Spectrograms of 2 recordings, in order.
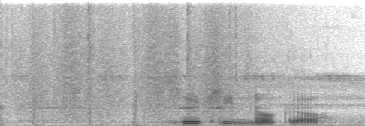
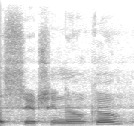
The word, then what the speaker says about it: Tsuchinoko: Tsuchinoko. They pronounce it in the game, so we'll get to that point.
